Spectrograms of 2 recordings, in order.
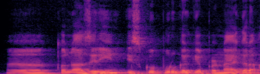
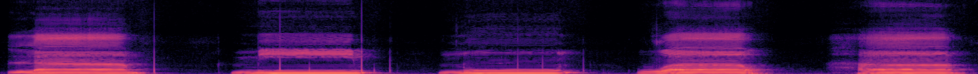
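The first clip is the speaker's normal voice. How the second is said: each letter name drawn out slowly; slow letter recitation; much slower than usual. Shown as a demonstration. Teacher reciting letters for viewers, slow and clear. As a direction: recite the letters one by one, stretched. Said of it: "teacher reciting the alphabet".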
